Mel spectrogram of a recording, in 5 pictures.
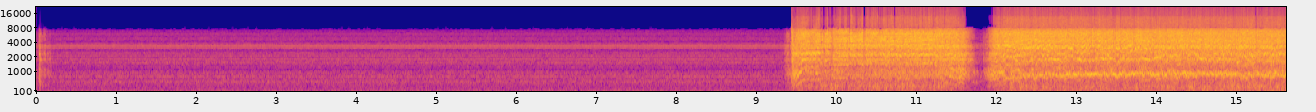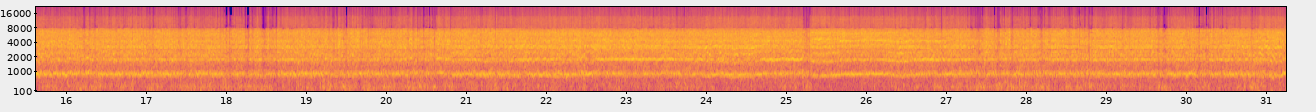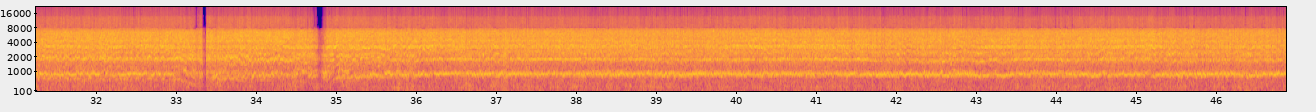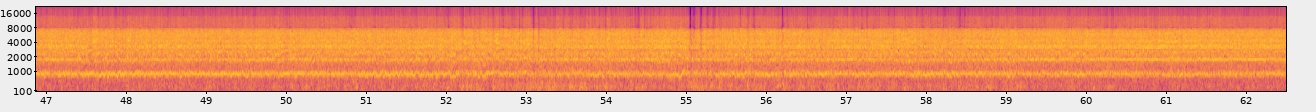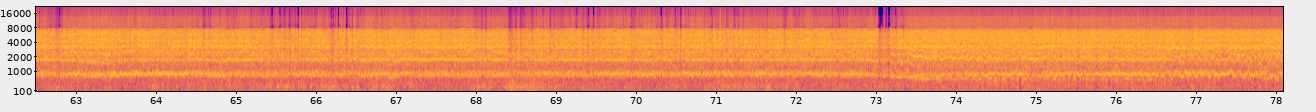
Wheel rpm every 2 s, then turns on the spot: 0, 0, 0, 0, 40, 140, 170, 220, 230, 230, 230, 230, 220, 230, 230, 210, 150, 150, 230, 230, 230, 220, 220, 230, 230, 230, 240, 230, 230, 230, 230, 230, 230, 230, 230, 230, 210, 190, 190.
none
